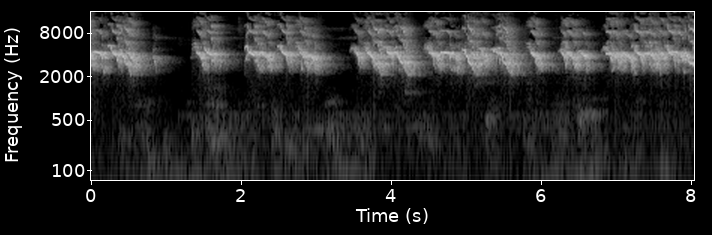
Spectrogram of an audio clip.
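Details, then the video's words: Chicks peep continuously in overlapping bursts of high, falling chirps, separated by a few brief silent breaks early on, then running almost without pause. "Continuous Chirping sound of Chicks"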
